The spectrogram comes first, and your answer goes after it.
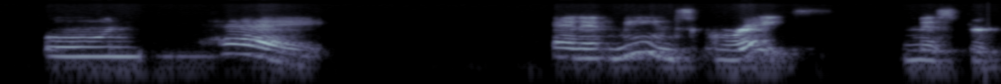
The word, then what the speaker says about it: Unhei: turned to joey she nodded slowly yes it's pronounced un hey and it means grace mr kim added on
